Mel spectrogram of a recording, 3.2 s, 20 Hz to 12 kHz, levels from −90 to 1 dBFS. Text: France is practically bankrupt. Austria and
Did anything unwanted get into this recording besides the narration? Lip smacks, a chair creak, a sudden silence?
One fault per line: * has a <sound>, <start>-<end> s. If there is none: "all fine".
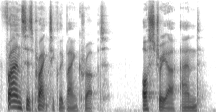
all fine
